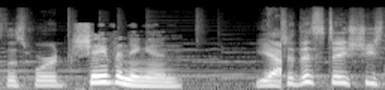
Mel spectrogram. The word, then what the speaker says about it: Scheveningen: Google, how do I pronounce this word? Scheveningen.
